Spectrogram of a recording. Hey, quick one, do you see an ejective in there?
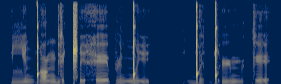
yes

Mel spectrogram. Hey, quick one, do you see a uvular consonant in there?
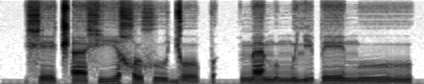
yes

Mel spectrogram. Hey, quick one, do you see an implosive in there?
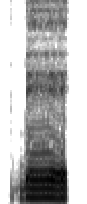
yes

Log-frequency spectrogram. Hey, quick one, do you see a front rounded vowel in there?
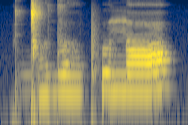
no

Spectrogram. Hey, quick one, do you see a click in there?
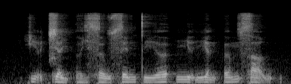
no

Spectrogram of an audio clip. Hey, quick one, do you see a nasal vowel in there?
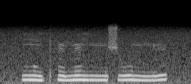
yes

